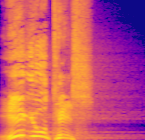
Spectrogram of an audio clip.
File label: alert notify kill streak breaker, japanese; caster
